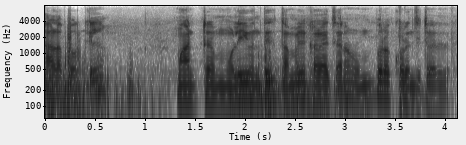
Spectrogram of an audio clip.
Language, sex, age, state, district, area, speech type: Tamil, male, 18-30, Tamil Nadu, Mayiladuthurai, urban, spontaneous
